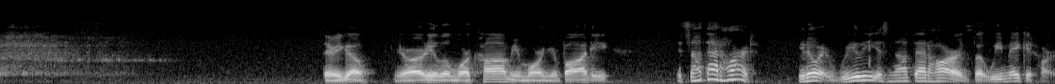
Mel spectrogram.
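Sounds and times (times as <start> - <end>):
deep breath in and out during a one-breath meditation: 0.0 - 1.8
speech: 3.2 - 6.2, 6.8 - 10.5.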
